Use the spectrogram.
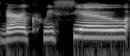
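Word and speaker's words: Vero Cuoio: Usually I'm really familiar with women's branded shoes, but I knew right away when I saw the Vero I always pronounce this wrong. It's Vero Quisio, made in Italy.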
